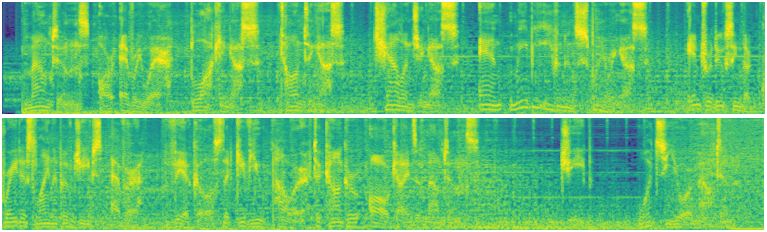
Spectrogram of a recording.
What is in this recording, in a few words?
Regional American General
